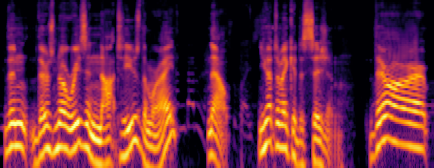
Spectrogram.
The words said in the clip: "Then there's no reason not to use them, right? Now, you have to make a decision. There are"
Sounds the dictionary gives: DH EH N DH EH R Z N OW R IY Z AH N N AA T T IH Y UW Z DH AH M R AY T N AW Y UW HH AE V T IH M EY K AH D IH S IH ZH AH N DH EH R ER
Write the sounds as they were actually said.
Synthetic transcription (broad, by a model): DH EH N DH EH R Z N OW R IY Z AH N N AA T T IH Y UW Z DH AH M R AY T N AW Y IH HH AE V T IH M EY K AH D IH S IH ZH AH N DH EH R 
